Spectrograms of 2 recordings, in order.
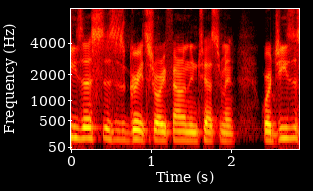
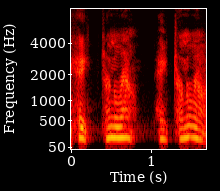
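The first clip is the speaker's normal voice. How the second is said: gentle, soft, repeated hushed half-whisper; 3 semitones higher, 9 dB quieter than usual. Preaching that he is always near, the speaker voices him calling after you, half-whispering. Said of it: "he's like whispering like".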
